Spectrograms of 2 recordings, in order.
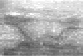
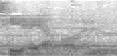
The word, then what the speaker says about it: Tlon: It's Tlon, not Talon.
